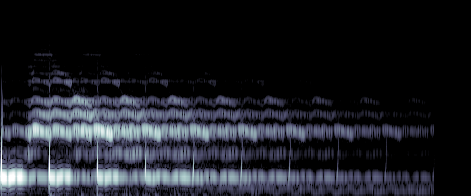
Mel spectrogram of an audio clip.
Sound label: Rhodes FX; Drum&Bass; fx & sweeps; EZRollers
